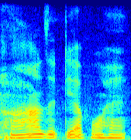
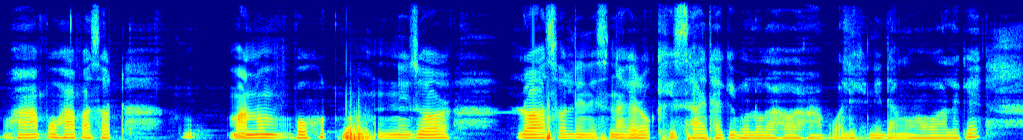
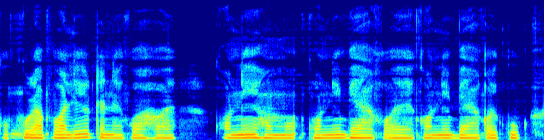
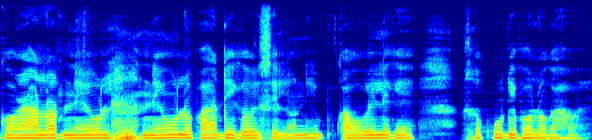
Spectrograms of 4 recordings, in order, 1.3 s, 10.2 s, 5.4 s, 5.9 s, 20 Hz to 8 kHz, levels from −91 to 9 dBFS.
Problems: low volume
